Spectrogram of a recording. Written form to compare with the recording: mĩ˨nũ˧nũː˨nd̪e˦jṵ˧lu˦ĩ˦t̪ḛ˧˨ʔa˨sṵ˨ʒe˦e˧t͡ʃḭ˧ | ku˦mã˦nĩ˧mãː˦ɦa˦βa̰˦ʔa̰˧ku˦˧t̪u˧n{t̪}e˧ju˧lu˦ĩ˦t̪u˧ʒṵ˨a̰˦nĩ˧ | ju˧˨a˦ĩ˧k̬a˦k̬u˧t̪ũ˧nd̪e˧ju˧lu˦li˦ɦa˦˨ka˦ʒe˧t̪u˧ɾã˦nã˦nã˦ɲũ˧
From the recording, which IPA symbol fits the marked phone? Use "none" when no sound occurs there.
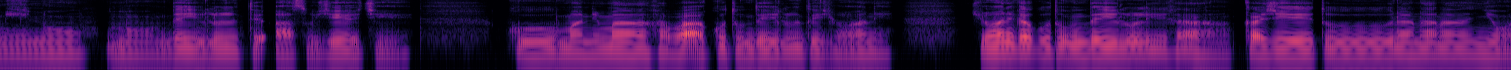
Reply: d̪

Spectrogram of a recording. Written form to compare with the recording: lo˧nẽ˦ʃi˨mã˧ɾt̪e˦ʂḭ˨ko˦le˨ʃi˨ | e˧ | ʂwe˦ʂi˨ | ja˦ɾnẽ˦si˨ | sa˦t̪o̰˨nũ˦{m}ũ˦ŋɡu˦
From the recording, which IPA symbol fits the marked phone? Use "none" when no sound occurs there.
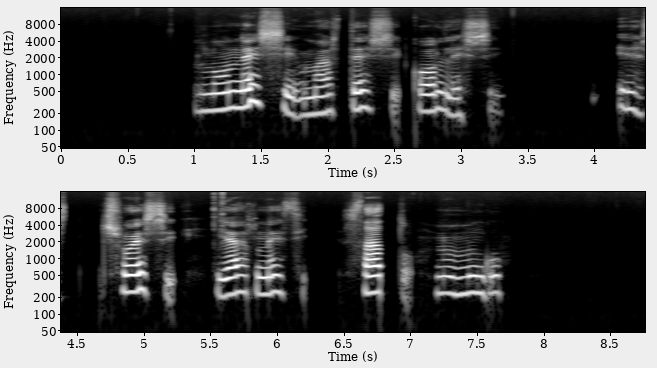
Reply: m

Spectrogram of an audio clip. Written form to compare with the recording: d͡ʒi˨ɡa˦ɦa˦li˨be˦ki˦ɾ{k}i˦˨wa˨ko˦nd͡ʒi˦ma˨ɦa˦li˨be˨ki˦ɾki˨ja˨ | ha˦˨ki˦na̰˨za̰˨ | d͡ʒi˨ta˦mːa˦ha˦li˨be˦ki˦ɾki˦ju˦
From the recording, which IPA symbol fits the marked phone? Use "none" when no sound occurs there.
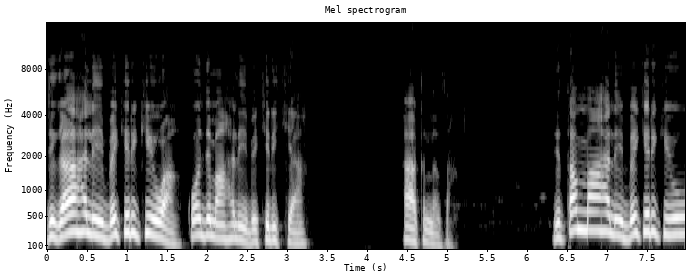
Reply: k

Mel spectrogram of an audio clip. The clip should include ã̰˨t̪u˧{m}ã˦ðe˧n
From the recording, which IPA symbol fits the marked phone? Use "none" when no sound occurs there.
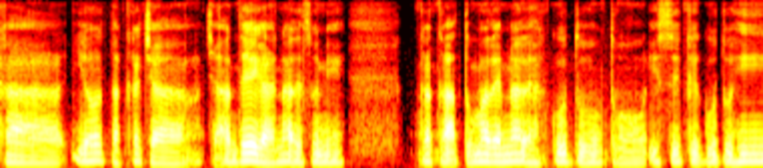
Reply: m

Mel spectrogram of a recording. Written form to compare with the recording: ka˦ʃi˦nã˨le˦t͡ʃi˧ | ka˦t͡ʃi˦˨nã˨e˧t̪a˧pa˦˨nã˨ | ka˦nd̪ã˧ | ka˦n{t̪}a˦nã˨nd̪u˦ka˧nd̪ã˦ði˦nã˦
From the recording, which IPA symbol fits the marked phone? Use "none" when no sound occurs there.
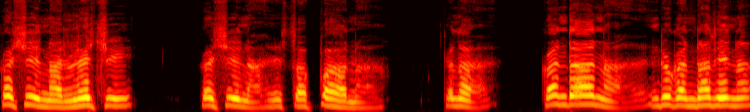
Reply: d̪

